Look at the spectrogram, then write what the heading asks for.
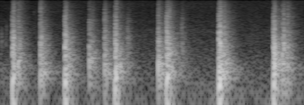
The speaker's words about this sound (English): And bringing the hands to the front, right at the hips here, a little slap.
